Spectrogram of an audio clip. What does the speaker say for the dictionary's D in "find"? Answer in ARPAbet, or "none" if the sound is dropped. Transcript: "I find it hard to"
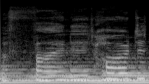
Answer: none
